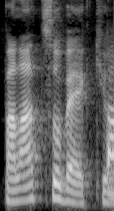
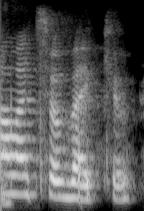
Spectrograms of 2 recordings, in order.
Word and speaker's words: Palazzo Vecchio: Eu gosto particularmente de uma obra dele que é a Judite decapitando o Holofernes, que tá lá no Palácio Vecchio. Falei errado, Palácio Vecchio. – Palazzo Vecchio. – Palazzo Vecchio, lá em Florença.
